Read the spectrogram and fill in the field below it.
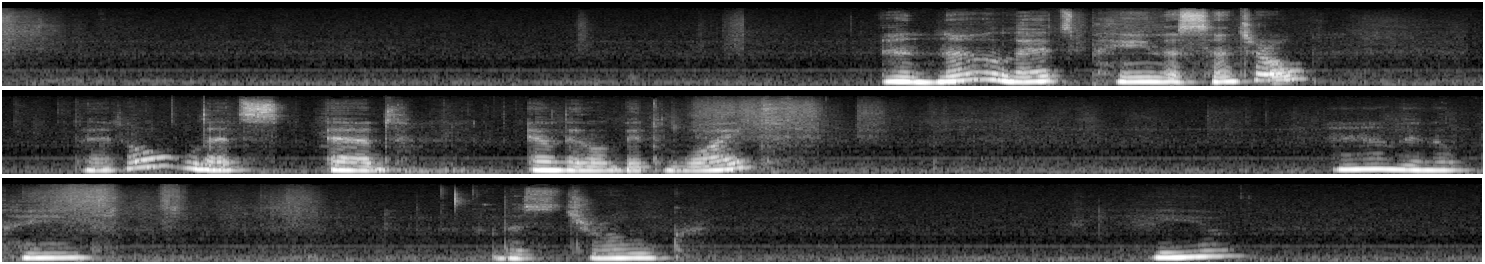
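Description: A paintbrush softly strokes across paper.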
